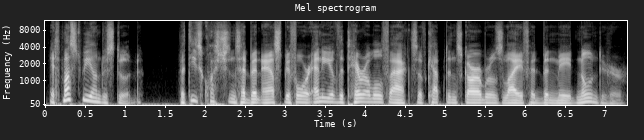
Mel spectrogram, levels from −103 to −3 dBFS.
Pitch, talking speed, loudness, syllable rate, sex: 120 Hz, 215 wpm, -21 LUFS, 5.9 syllables/s, male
